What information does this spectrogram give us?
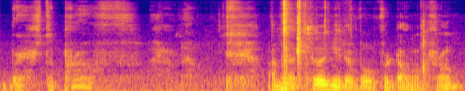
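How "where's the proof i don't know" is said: whisper. Acted. Whispered aside.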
